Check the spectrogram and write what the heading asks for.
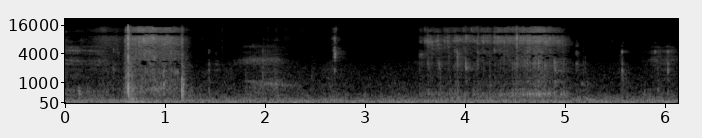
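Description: Faint liquid sounds of a drink being sipped and swallowed from a can, with a short click about half a second in and another around a second in.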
